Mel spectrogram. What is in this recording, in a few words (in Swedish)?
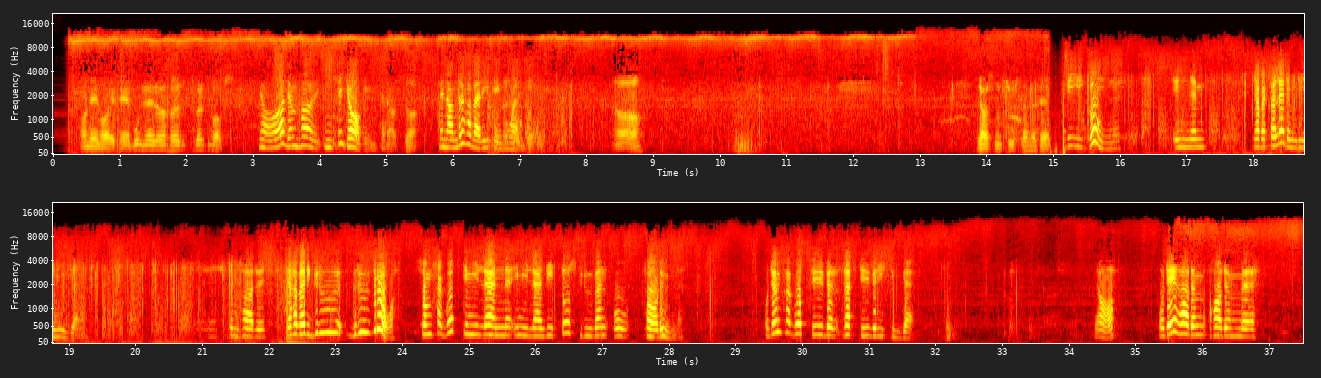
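Järbo Gästrikland, Svenska sagor, dialekter; Folkminnen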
